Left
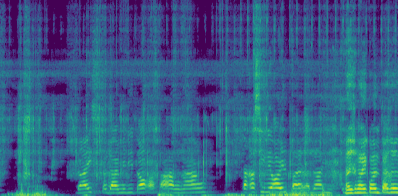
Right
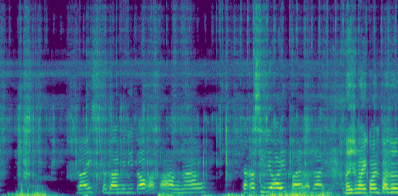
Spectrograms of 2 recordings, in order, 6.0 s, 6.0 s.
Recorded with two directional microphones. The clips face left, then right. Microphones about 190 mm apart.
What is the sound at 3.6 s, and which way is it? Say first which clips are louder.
Speech: right 1 dB; 20° right (ahead or behind).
